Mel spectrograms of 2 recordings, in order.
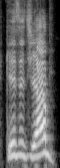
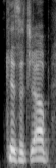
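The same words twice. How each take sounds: First: High, loud Scouse catchphrase; shouted Scouse plea, much higher; Yozza Hughes. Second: Raised, louder catchphrase impression; lightly voiced Scouse catchphrase; Yozza Hughes. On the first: Acted. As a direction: push the accent hard, 'jab' for 'job'. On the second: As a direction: toss out the Scouse plea. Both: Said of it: "says Yozza Hughes".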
